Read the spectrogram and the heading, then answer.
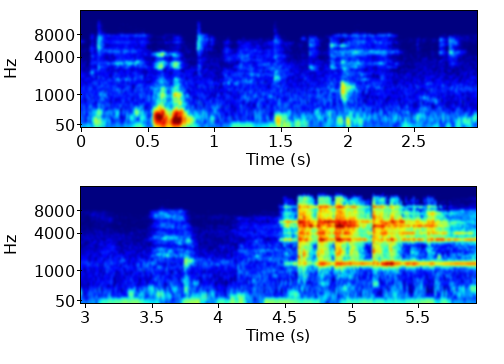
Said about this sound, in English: There's a bell above the door.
